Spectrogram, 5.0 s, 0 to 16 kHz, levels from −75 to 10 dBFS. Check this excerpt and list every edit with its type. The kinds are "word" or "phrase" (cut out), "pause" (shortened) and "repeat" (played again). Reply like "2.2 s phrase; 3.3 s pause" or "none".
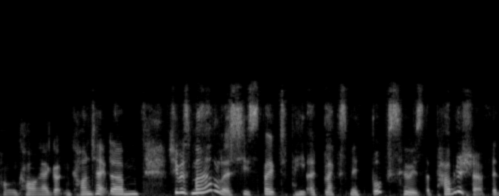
1.1 s phrase; 3.1 s word

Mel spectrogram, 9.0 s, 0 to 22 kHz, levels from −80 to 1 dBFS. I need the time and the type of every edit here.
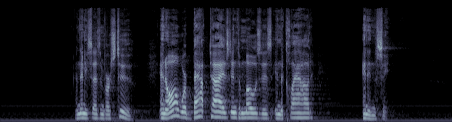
none

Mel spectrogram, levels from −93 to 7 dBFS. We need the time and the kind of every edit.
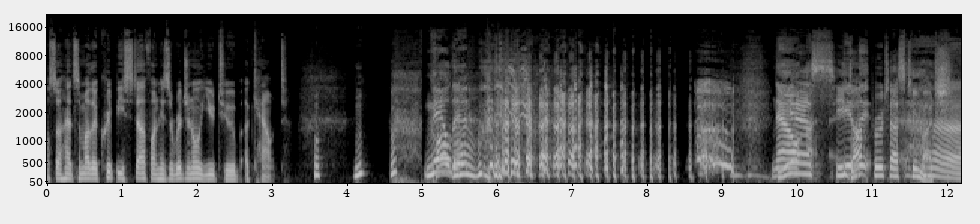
none

